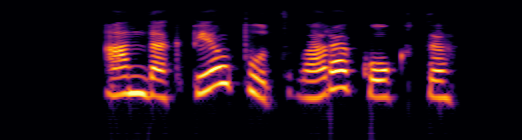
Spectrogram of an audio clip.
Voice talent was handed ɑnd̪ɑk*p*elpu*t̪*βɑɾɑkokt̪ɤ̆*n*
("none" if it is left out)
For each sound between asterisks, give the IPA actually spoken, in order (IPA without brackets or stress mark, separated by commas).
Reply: p, t̪, none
